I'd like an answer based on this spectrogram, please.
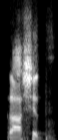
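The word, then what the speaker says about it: رشيد: ইসমুহু রশিদ, তার নাম কি রাশেদ। আরবিতে বললে রশিদ বলতে হবে, আরবিতে কি রশিদ। আরবিতে আপনি রাশেদ বললে এটা অশুদ্ধ হবে।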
